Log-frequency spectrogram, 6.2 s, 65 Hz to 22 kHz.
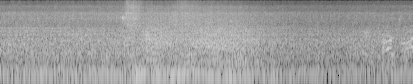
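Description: A 1969 Chevrolet Chevelle SS V8, apparently a standard rebuild without a big cam, rumbles at idle and then swells briefly with a blip of revs before settling back, heard close, with someone talking over it.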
